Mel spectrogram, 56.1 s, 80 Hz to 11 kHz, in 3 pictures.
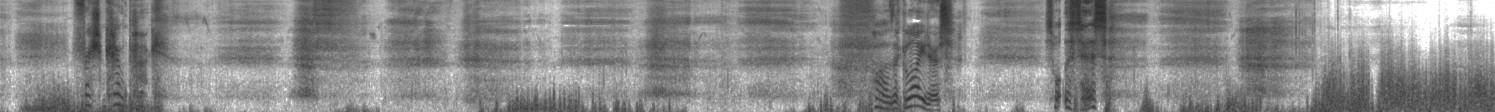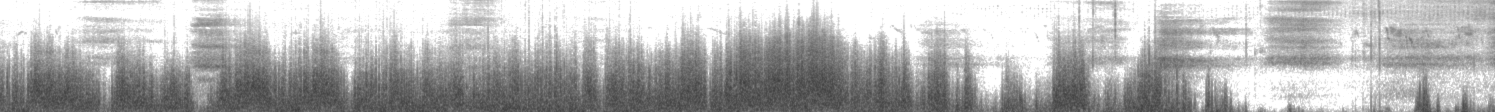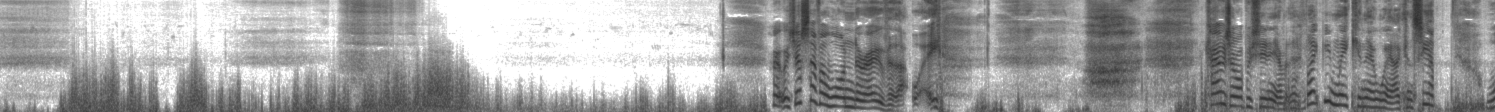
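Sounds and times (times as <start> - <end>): wind buffeting microphone: 0.0 - 56.0
walking through long grass: 2.2 - 10.7.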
